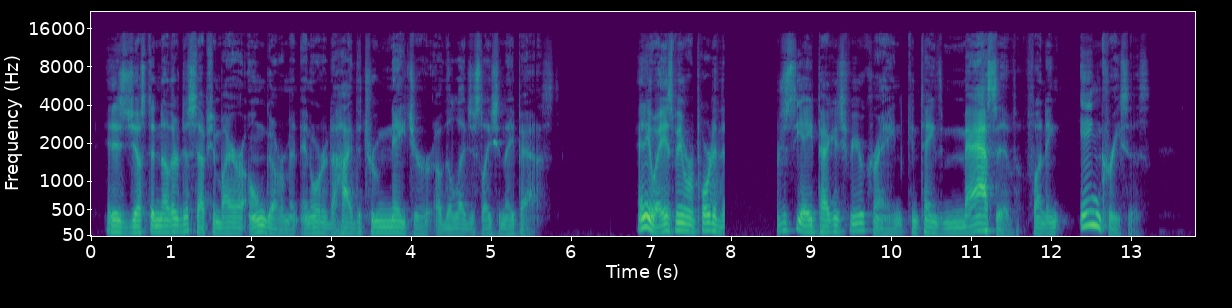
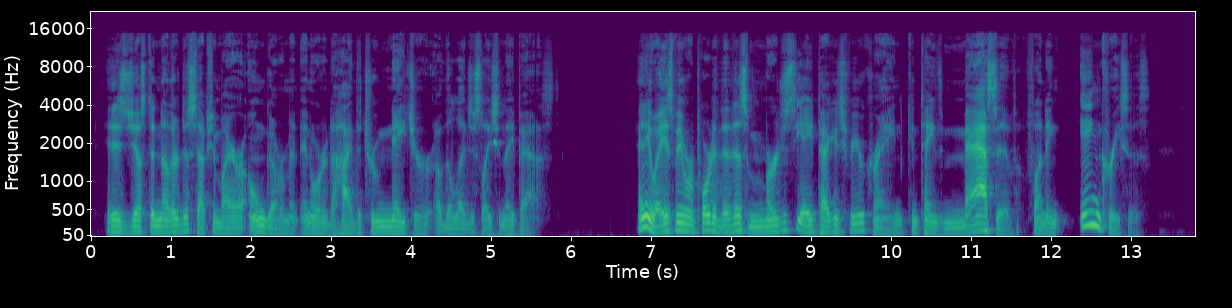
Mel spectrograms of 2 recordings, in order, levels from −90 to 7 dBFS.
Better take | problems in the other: second | audio cutting out; at 8 s for 0.5 s

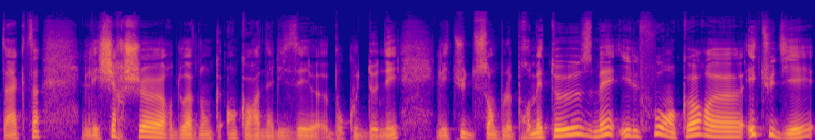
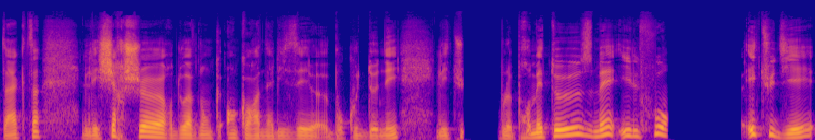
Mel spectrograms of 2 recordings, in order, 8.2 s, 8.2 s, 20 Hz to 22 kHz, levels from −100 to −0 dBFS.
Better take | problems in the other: first | audio cutting out; at 4.5 s and at 6.5 s for 0.5 s

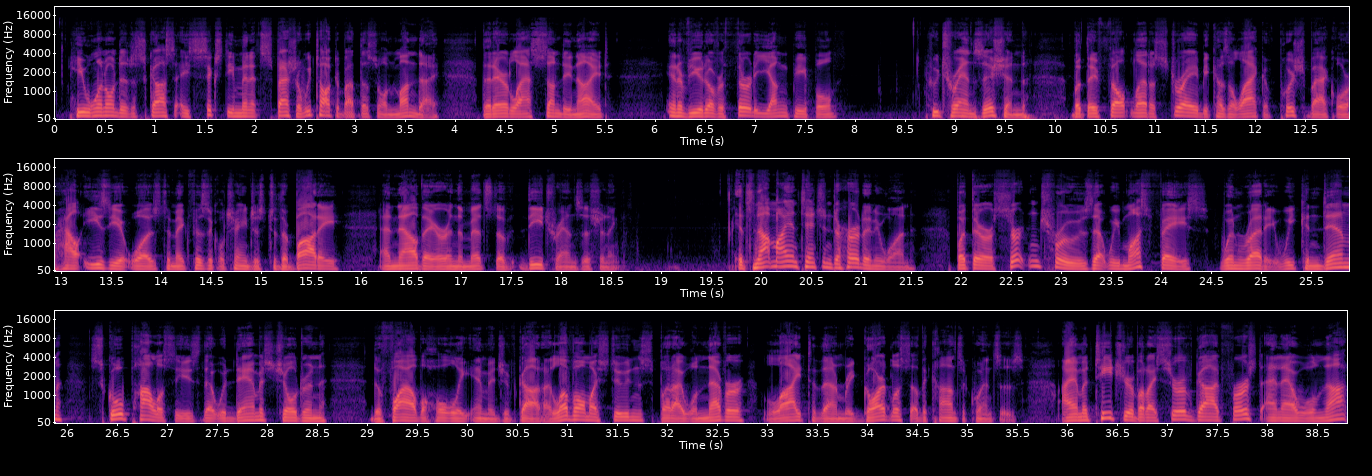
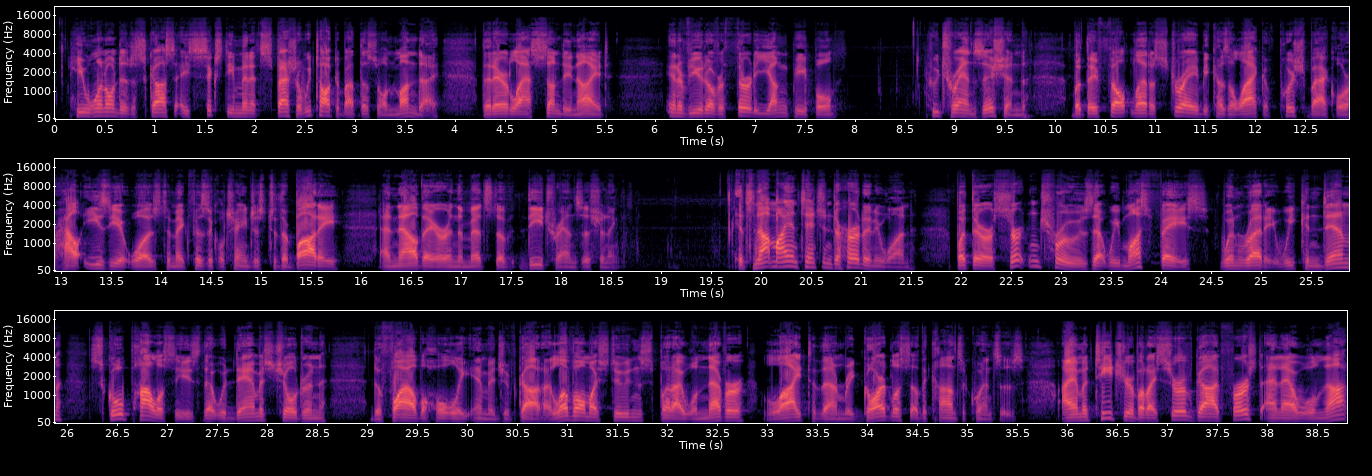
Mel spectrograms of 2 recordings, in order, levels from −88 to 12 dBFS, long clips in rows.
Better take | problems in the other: first | thin; very; fading below 750 Hz

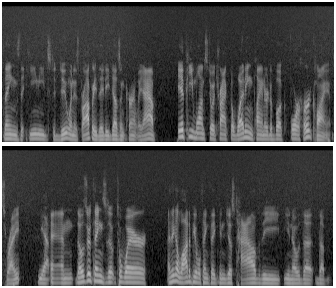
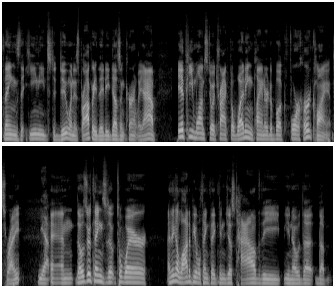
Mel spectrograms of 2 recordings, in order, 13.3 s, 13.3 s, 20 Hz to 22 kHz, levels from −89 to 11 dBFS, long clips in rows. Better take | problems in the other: second | hiss; noticeable; throughout; 15 dB below the speech

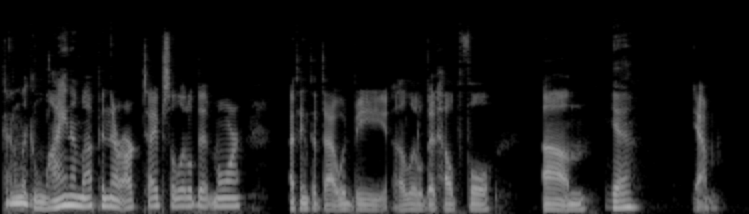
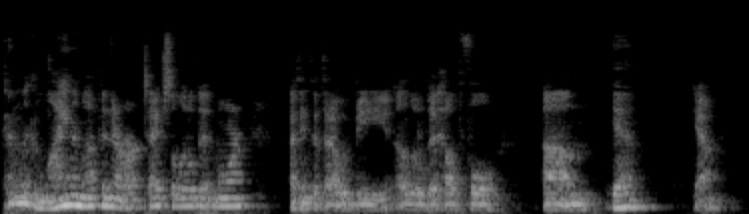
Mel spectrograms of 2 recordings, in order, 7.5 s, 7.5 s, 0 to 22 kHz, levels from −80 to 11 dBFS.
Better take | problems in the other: first | off-mic speech; far // room echo; very slight; dies away in 0.3 s

